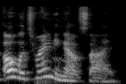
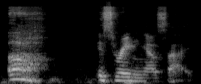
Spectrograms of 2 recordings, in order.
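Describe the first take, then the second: First: The voice sounds light and pleased. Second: The voice sounds annoyed and let down. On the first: It is simply a remark that it is raining. "She's just saying it's raining. Maybe she's happy" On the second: The rain is unwelcome news. "she's upset because it's raining outside"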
